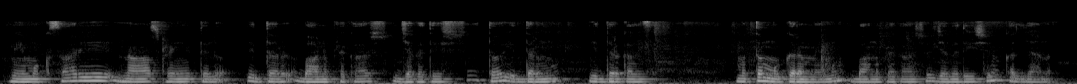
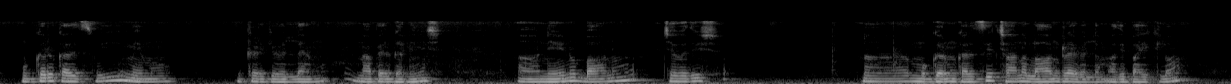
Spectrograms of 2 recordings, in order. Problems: none marked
